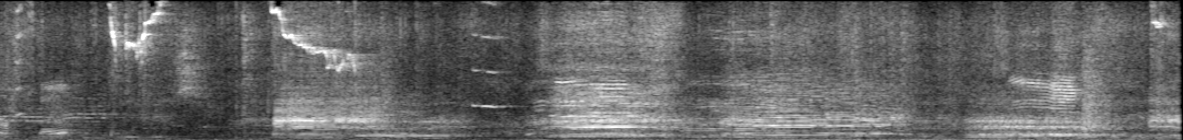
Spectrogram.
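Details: Lambs bleat in wavering, tremulous cries that sound strikingly like human babies crying, as heard at night on a ranch.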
